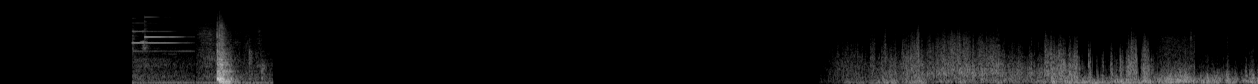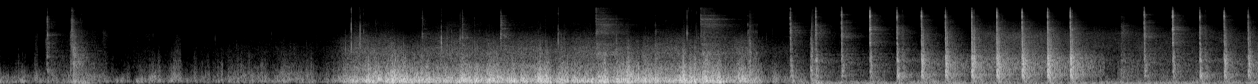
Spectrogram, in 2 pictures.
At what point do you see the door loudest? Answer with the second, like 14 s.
2 s.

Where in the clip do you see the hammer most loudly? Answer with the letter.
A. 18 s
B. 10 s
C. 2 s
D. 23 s
D.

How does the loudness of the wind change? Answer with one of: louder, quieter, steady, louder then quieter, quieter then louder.
louder then quieter.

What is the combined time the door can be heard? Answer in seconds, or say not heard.
3 s.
